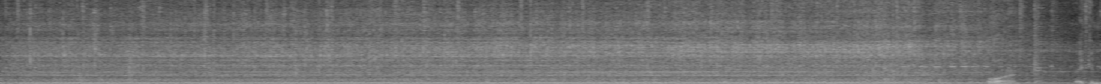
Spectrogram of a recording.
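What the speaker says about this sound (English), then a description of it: "Bulldozers can also be used to clear land." A bulldozer engine idles at a steady low drone for about ten seconds, with a few faint knocks near the end.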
